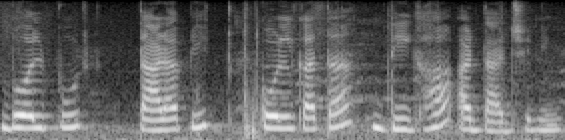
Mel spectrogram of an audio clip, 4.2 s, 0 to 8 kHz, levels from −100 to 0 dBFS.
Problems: none marked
